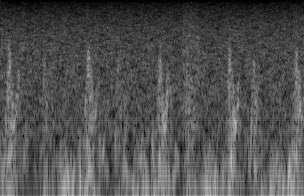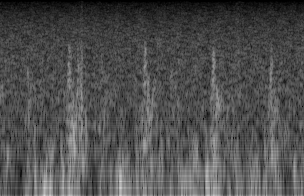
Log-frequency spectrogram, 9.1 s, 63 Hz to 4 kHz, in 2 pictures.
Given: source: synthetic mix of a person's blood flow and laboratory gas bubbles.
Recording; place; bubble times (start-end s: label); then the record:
Doppler ultrasound of blood flow; precordium
5.63-5.87 s: bubbles
From the record:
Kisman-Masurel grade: 113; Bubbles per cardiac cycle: 1 to 2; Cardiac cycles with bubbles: 1 to 10%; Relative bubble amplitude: loud (0.450 to 0.775); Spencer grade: 1 (occasional bubble signal discernible with the cardiac motion signal, with majority of cardiac periods free of bubbles); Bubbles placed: anywhere in the cardiac cycle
